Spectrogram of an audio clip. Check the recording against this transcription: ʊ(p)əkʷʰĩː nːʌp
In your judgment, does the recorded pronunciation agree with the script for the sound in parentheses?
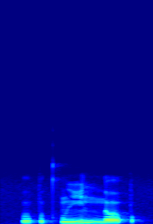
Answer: yes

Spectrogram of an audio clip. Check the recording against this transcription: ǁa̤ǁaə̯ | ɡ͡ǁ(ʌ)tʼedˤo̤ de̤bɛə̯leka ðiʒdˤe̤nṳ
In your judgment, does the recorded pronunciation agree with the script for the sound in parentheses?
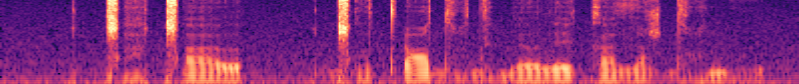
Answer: yes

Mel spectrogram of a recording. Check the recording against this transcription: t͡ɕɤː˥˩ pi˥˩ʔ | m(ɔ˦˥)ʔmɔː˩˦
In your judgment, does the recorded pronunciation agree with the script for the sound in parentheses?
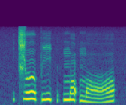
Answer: no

